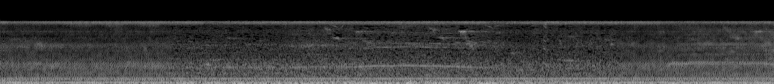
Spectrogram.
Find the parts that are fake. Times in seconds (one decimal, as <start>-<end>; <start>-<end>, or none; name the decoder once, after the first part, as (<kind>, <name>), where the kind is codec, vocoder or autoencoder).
0.0-1.7 (vocoder, WaveNeXt); 6.2-7.7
